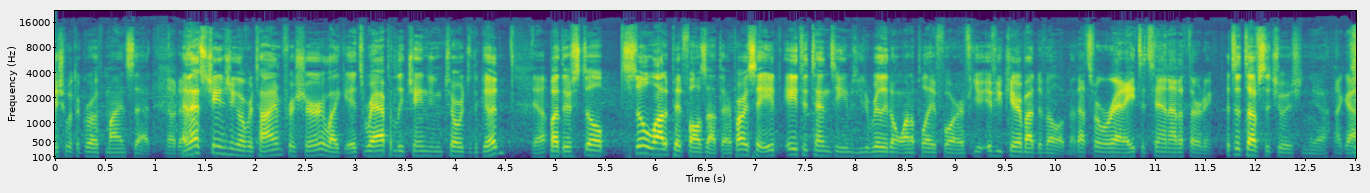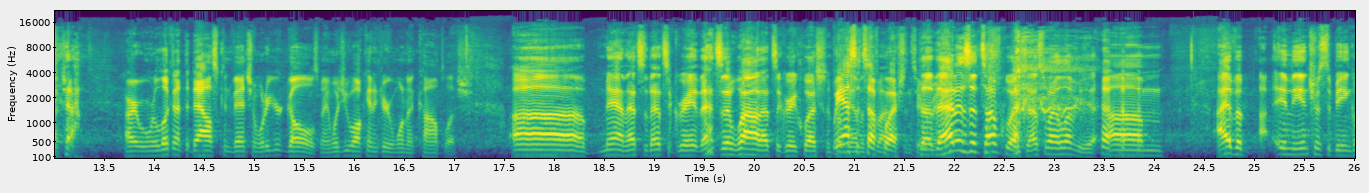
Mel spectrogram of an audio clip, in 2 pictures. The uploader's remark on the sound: Live from the ABCA Convention in Dallas. From our podcast stage in Dallas, we worked to capture the energy.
